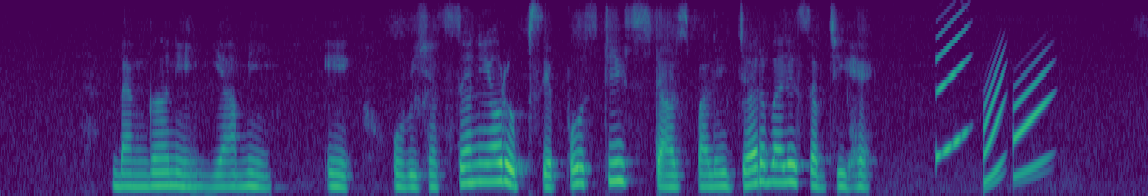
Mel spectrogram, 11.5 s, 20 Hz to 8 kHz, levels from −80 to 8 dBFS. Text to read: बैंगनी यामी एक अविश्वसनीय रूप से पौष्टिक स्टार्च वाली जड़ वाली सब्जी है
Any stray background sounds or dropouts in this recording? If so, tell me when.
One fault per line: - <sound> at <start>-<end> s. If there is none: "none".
- chirp at 9.4-10.6 s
